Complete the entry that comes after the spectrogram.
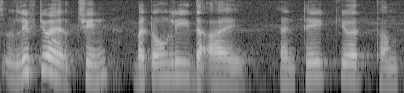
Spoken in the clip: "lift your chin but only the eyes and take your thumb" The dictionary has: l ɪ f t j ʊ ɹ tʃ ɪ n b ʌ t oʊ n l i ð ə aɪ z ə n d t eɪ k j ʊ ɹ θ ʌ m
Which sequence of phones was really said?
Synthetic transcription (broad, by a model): l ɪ f t j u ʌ tʃ ɪ n b ʌ t oʊ n l i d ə aɪ z ə n d t eɪ k j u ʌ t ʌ m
